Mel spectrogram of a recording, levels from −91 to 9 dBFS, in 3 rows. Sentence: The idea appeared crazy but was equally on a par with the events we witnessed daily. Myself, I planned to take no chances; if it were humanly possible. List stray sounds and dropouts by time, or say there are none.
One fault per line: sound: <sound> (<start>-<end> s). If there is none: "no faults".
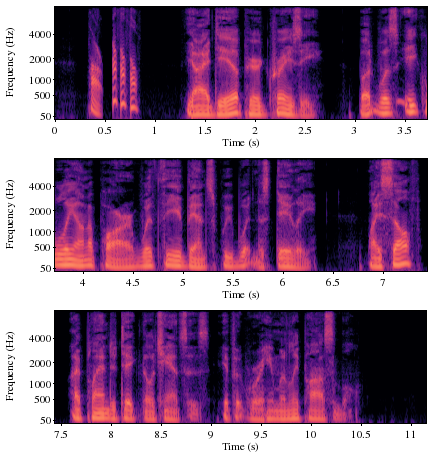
sound: chirp (0.3-0.9 s)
